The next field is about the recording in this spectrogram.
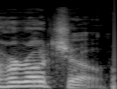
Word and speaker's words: Jarocho: Radio Jaracoa? – Radio Jarocho. – Jarocho. Oh, my pronunciation is horrible.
